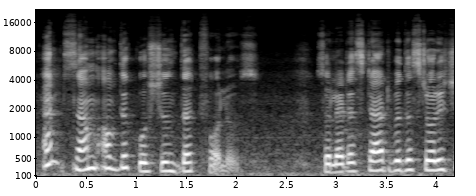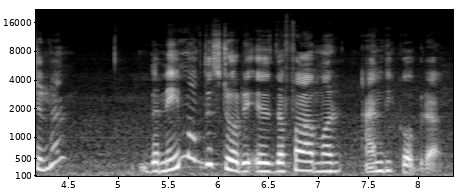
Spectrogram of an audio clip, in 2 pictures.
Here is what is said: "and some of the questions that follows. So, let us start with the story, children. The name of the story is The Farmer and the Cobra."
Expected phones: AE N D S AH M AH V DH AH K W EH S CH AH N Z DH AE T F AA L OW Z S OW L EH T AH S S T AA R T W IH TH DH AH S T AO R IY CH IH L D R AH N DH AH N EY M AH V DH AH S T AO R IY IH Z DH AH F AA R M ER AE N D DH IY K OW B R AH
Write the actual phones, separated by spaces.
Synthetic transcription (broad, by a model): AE N D S AH M AH V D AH K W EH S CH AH N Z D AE T F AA L OW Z S OW L EH T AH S S T AA R T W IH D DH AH S T AO R IY CH IH L D R AH N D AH N EY M AH V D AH S T AO R IY IH Z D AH F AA R M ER AE N D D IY K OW B R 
